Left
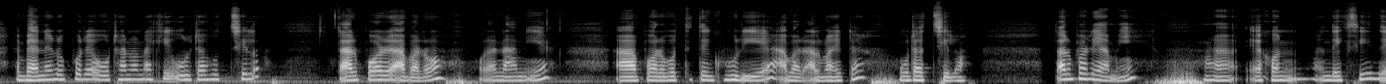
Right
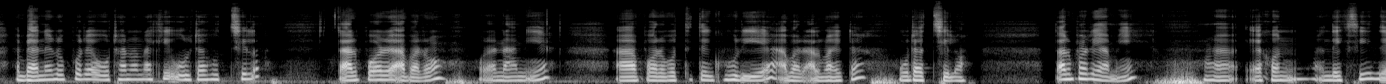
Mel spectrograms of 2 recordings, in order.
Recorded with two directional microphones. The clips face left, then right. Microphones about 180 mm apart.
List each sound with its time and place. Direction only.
0.1 s a woman's voice: 40° right (ahead or behind)
12.8 s speech: 25° right (ahead or behind)
13.3 s a woman's voice: 35° right (ahead or behind)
